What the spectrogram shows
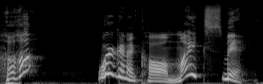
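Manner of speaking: classic cartoon mouse character voice. Phoning to cheer up someone who hurt his back, in a Mickey Mouse impression. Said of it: "[name] is going to do his best Mickey impression".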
